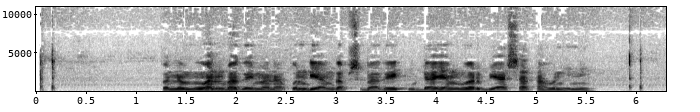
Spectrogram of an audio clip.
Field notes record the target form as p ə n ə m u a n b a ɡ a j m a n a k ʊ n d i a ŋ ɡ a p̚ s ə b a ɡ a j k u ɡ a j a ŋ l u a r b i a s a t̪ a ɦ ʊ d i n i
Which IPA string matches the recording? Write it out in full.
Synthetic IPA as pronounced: p ə n ə m u a n b a ɡ a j m a n a p ʊ n d i a ŋ ɡ a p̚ s ə b a ɡ a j k u d a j a ŋ l u a r b i a s a t̪ a ɦ ʊ n i n i

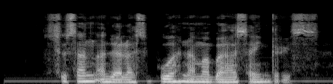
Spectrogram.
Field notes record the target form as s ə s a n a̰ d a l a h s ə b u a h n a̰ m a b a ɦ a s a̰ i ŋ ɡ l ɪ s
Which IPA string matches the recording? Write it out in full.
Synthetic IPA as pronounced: s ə s a n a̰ d a l a h s ə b u a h n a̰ m a b a ɦ a s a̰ i ŋ ɡ ɾ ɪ s

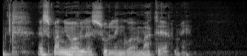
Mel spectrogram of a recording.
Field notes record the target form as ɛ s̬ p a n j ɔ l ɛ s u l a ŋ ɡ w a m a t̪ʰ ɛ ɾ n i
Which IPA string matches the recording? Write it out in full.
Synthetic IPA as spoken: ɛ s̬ p a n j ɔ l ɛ s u l i ŋ ɡ w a m a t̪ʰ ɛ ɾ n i

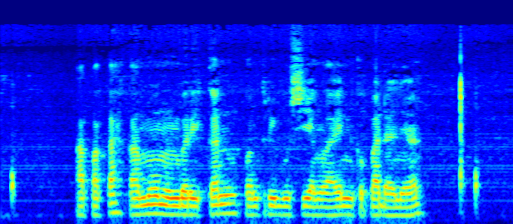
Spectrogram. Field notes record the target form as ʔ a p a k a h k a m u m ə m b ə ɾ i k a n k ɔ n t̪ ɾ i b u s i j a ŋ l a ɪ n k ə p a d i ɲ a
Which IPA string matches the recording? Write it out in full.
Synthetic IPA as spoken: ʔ a p a k a h k a m u m ə m b ə ɾ i k a n k ɔ n t̪ ɾ i b u s i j a ŋ l a ɪ n k ə p a d a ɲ a

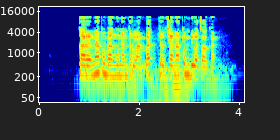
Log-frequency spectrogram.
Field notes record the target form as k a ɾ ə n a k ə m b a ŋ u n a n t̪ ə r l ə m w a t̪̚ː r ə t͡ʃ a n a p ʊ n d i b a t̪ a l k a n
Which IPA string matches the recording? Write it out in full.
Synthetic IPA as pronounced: k a ɾ ə n a p ə m b a ŋ u n a n t̪ ə r l a m b a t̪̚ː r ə t͡ʃ a n a p ʊ n d i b a t̪ a l k a n

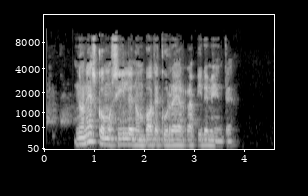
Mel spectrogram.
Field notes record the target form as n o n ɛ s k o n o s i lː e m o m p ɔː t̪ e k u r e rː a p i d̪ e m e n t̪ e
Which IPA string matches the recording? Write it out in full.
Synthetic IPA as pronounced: n o n ɛ s k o m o s i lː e n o m p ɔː t̪ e k u r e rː a p i d̪ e m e n t̪ e

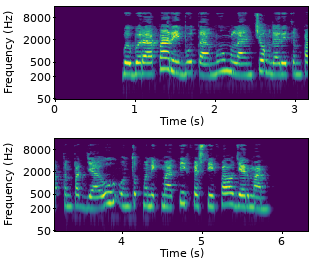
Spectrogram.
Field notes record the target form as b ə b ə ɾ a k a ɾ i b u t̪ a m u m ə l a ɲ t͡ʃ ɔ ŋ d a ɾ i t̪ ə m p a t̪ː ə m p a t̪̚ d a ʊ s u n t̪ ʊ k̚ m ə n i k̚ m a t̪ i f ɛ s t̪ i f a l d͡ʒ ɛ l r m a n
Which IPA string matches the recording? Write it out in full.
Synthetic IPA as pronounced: b ə b ə ɾ a p a ɾ i b u t̪ a m u m ə l a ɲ t͡ʃ ɔ ŋ d a ɾ i t̪ ə m p a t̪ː ə m p a t̪̚ d͡ʒ a ʊ h u n t̪ ʊ k̚ m ə n i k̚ m a t̪ i f ɛ s t̪ i f a l d͡ʒ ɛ r m a n

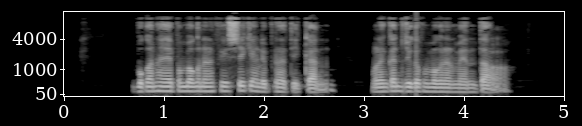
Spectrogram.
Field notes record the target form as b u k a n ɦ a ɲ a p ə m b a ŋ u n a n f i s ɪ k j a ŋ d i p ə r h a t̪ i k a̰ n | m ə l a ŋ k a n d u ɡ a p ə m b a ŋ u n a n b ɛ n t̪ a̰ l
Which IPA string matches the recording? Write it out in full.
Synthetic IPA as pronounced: b u k a n ɦ a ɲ a p ə m b a ŋ u n a n f i s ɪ k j a ŋ d i p ə r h a t̪ i k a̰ n | m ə l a ŋ k a n d͡ʒ u ɡ a p ə m b a ŋ u n a n m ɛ n t̪ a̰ l

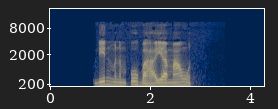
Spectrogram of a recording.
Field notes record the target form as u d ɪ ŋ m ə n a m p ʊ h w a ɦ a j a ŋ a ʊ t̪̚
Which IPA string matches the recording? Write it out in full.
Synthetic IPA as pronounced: u d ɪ n m ə n ə m p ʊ h b a ɦ a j a m a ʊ t̪̚

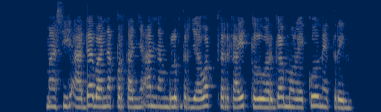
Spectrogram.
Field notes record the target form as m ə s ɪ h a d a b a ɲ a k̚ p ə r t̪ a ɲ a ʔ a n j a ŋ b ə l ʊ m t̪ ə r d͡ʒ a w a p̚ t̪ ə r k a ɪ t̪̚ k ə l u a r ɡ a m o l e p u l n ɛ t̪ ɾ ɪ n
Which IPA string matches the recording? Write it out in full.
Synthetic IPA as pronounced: m a s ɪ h a d a b a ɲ a k̚ p ə r t̪ a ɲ a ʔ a n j a ŋ b ə l ʊ m t̪ ə r d͡ʒ a w a p̚ t̪ ə r k a ɪ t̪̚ k ə l u a r ɡ a m o l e k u l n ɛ t̪ ɾ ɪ n

